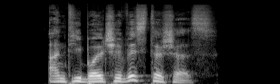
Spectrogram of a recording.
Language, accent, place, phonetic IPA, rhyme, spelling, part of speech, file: German, Germany, Berlin, [ˌantibɔlʃeˈvɪstɪʃəs], -ɪstɪʃəs, antibolschewistisches, adjective, De-antibolschewistisches.ogg
- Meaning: strong/mixed nominative/accusative neuter singular of antibolschewistisch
